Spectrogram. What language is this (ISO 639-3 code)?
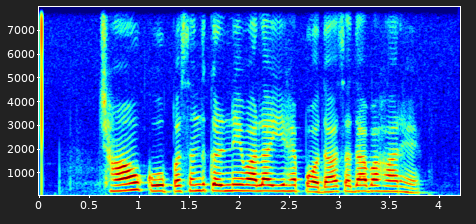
hin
